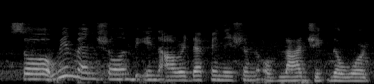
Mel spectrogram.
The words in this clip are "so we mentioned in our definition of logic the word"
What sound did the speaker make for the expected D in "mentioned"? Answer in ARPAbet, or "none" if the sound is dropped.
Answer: D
